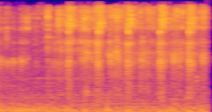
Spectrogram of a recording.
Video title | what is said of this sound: A Hard Knock Life - FULL EPISODE | a much harder knock as compared to the rattles so it's a more dominating sound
